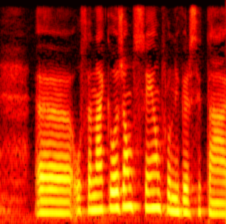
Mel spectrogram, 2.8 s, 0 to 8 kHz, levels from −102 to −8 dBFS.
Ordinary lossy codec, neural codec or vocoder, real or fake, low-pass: none; none; real; 7.2 kHz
